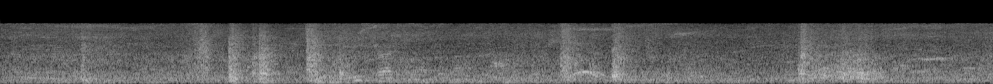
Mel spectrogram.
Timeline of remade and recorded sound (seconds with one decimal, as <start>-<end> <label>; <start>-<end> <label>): 0.0-9.9 recorded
